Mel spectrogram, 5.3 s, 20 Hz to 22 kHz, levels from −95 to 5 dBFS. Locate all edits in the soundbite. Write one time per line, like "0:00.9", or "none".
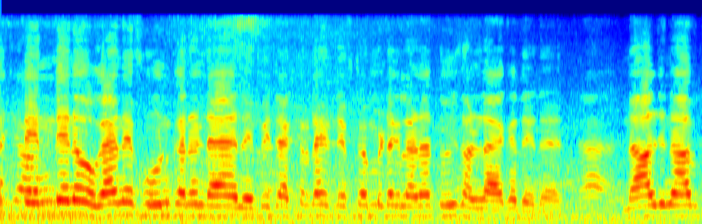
none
